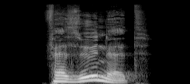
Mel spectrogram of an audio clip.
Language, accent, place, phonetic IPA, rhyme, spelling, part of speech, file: German, Germany, Berlin, [fɛɐ̯ˈzøːnət], -øːnət, versöhnet, verb, De-versöhnet.ogg
- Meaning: second-person plural subjunctive I of versöhnen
